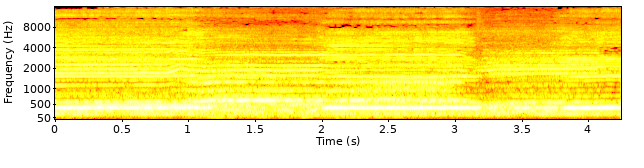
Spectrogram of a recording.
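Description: A group of men singing a hymn together without accompaniment, holding long, steady notes.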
